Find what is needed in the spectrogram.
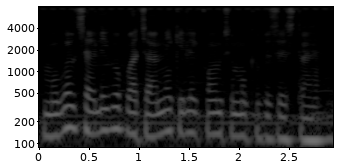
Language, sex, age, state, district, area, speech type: Hindi, male, 30-45, Uttar Pradesh, Azamgarh, rural, read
